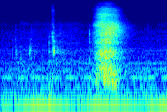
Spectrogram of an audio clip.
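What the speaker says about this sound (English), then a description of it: "Got a cough again." A single short, breathy cough bursts out close by against a quiet background.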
